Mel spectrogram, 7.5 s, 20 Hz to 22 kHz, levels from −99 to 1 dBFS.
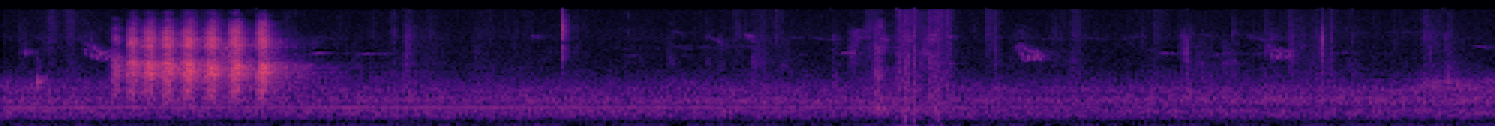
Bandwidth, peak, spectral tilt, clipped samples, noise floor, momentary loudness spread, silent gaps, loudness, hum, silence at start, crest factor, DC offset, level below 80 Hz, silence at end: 16.5 kHz; -20 dBFS; 3 dB/octave; under 0.1%; -63 dBFS; 27 LU; none; -37 LUFS; none; 0 s; 26 dB; under 0.1%; -86 dBFS; 0 s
